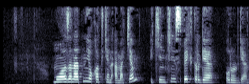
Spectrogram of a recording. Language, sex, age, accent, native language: Uzbek, female, under 19, Toshkent viloyati, Uzbek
